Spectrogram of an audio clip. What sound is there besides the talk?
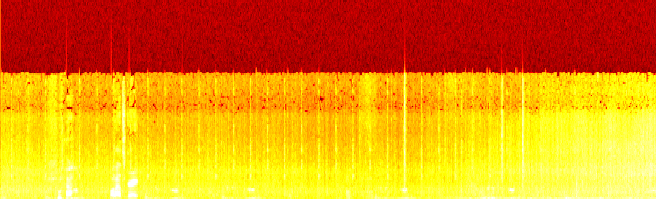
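heavy rain falling outside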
